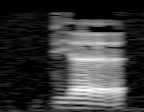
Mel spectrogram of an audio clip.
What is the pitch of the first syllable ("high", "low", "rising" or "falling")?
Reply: low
